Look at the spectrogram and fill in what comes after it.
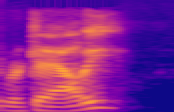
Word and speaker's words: Regale: You don't pronounce the E. Regale?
